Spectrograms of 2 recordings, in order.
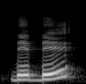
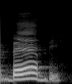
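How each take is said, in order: First: "Bebê" stressed on the final BÊ; "Bebê" with the weight at the end; stress on final syllable. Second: "bebe" stressed on BE, open e; "bebe" with a weak final i sound; stress on first syllable. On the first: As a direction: land on a closed ê in "Bebê". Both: Shown as a demonstration. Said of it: "Tá vendo a diferença?".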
